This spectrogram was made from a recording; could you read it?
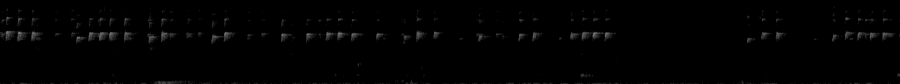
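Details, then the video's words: European goldfinch from Afghanistan, female 'pat pat' sound used to motivate and excite males: bursts of bright, rapid tinkling chirps in quick runs, broken by short pauses, with a faint low thump early on. "motivation for male پت پت مادی برای مست"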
